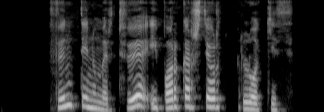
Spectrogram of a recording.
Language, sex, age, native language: Icelandic, female, 40-49, Icelandic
